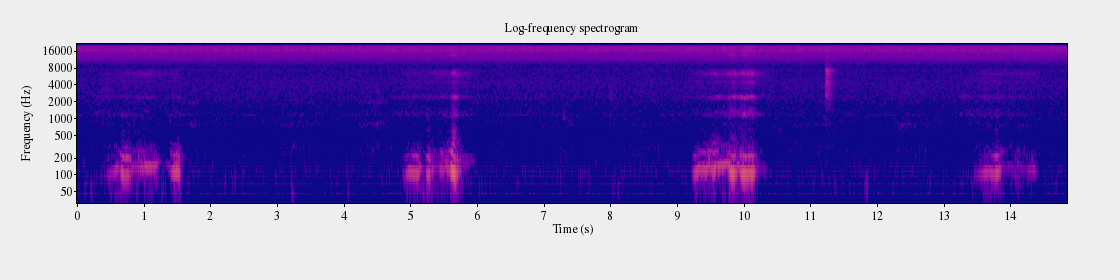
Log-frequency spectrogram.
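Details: Pet puppy asleep in a borrowed favourite spot, snoring steadily: four low, rough snores, each about a second long, spaced roughly four seconds apart in a quiet room.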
